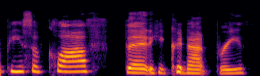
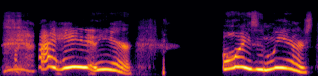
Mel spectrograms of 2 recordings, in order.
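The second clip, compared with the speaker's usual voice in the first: mock whiny complaint; 12 semitones higher, 4 dB louder than usual. Mocking Mickey stuck with monks, high whiny. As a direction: whine it like a spoiled girl.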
